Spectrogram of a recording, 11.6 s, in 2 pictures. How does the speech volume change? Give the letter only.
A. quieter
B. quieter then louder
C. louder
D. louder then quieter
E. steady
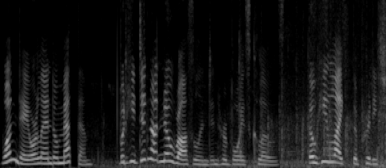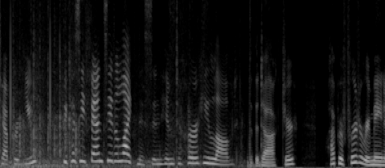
E.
